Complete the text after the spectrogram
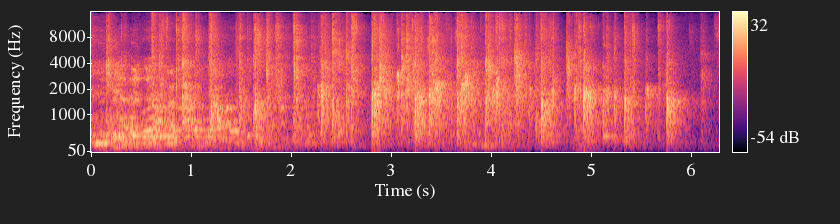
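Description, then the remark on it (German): A crowd applauds steadily for several seconds, dense overlapping hand claps forming a continuous, fairly loud wash that tapers slightly toward the end. “erhaltener Applaus.”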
